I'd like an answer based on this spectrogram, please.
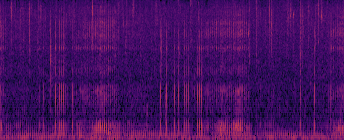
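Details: A purring cat with light rain beyond the window: a rolling low rumble, louder on alternating breaths a few seconds apart, mixed with irregular clicking raindrops.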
